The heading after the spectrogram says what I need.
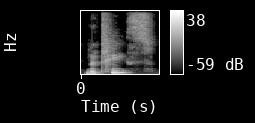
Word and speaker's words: Lettice: life of latisse knowles spelt like this but pronounced latisse an anglicized form of letitia and nols like beyonce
